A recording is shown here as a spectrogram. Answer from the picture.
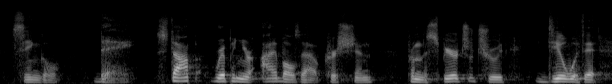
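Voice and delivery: hushed pastoral lament; soft grave preaching. Acted. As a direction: mourn over the blinded church. Soft grieving sermon passage.

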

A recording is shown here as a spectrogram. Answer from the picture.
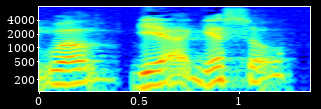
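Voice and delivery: a dad caught out, unsure of himself; dad answering his daughter, losing confidence. Retold or imitated. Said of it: "not so confidently".

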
